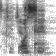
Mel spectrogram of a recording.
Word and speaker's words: Teachers Can: Is it CAN? Yes, Teachers Can.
